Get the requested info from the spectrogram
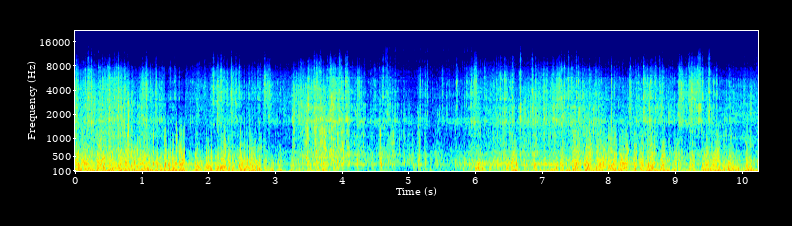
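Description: Trek Marlin 5 mountain bike rolling fast down a dirt trail: wind buffeting the camera microphone and tyres rumbling over the ground, with steady rattling and clattering from the bike over bumps. The sound eases off for a moment about halfway through as the bike slows, then picks up again.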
